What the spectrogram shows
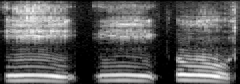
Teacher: संवत जिन स्वरों के उच्चारण में मुख द्वार लगभग बंद रहता है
